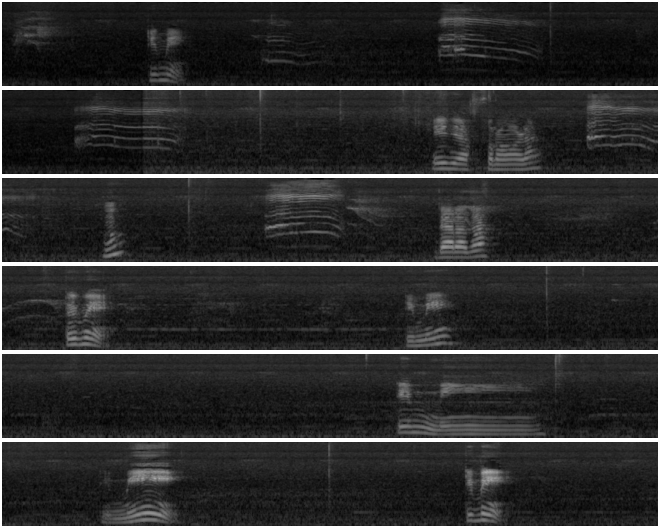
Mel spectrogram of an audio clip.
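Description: A cat meows repeatedly up close.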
